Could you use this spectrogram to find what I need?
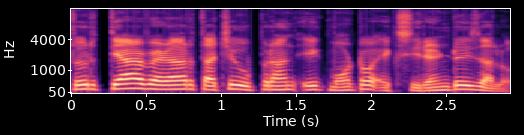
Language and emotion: Goan Konkani, neutral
